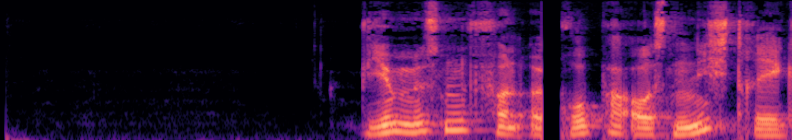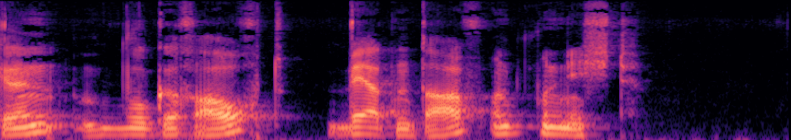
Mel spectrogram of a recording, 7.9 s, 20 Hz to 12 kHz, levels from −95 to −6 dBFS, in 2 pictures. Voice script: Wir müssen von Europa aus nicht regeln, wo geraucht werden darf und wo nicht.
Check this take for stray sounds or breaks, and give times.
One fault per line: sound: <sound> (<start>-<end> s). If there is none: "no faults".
sound: dropout (2.7-2.8 s)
